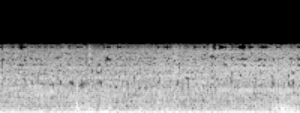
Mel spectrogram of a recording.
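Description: A steady low hum under an even background hiss, with no speech.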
